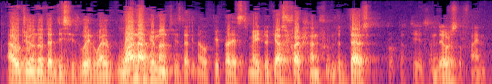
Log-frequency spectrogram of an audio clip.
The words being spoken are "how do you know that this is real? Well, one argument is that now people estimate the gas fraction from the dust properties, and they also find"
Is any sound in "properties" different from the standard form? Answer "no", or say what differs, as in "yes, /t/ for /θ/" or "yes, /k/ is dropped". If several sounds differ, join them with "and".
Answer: no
